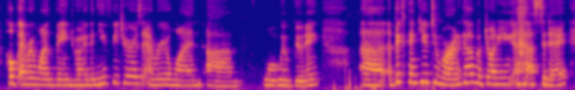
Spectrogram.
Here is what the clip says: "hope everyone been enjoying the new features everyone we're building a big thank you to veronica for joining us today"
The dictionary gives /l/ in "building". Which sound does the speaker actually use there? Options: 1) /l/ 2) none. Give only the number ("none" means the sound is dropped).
2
